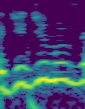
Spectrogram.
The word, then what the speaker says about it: Didymus: A, o asteroide ao qual a gente se refere aqui é, me corrijam se eu estiver errado, é o Didymus É assim que pronuncia? – É, Didymus é o maior, né? – Uhum.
